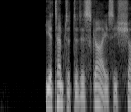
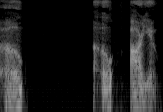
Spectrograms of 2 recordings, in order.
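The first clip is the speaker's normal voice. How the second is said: soft, slow, halting croak; 2 semitones lower, 7 dB quieter, slower than usual. A narrator's reading. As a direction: struggle to get it out hoarsely. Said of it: "he managed, croaking".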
